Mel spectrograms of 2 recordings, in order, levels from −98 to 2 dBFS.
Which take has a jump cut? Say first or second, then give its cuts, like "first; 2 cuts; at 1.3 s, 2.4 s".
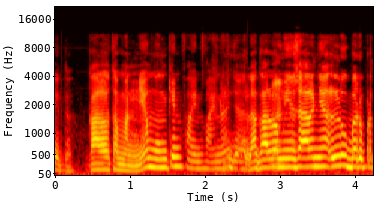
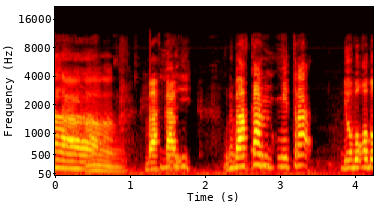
first; 1 cut; at 2.5 s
